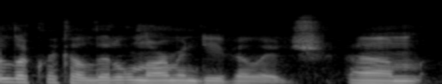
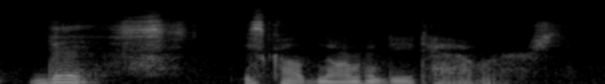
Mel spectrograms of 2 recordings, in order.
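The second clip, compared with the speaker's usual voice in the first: speaking in a whisper, quieter; 3 semitones lower, 10 dB quieter than usual. Showing a building nearby, whispering. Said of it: "I'm only whispering".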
